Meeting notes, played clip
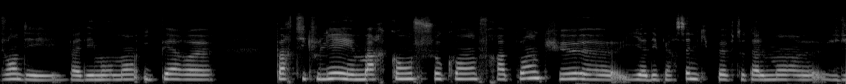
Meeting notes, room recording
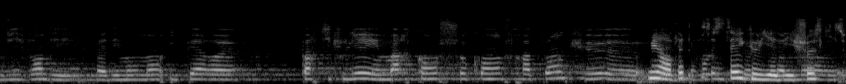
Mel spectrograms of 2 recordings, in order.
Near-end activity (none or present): present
